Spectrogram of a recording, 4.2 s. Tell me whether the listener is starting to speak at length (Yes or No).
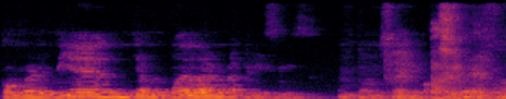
Yes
